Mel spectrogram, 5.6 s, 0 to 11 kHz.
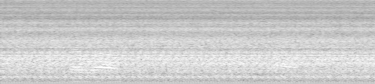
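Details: Massey Ferguson 5610 tractor idling after its 500-hour service fuel water-separator filter change; it started right up and never missed. Steady, even idle with a low regular clatter and no misses or hunting: healthy.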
